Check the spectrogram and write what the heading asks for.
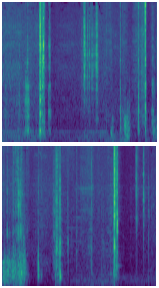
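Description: Plastic trim covers over a pickup's seat-track bolts being popped up and handled: a handful of sharp plastic clicks and knocks, with a short rustle about three seconds in.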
